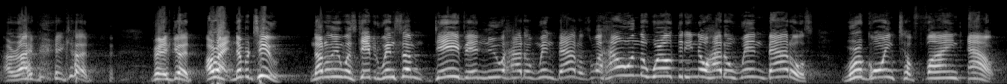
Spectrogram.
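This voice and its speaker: A man's voice: very high voice, lively intonation, moderate pace, sharp tone. A man preaching a sermon to a congregation, asking rhetorical questions and calling for responses. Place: church hall with audience.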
